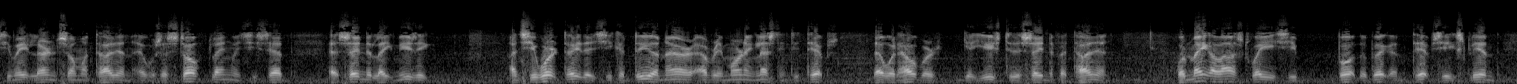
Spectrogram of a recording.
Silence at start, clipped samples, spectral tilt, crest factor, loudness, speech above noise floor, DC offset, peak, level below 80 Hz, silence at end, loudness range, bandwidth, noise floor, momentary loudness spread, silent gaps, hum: 0 s; under 0.1%; -3 dB/octave; 18 dB; -25 LUFS; 21 dB; under 0.1%; -8 dBFS; -60 dBFS; 0 s; 2 LU; 15 kHz; -48 dBFS; 12 LU; none; none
